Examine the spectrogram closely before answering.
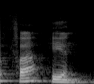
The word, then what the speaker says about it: Fahien: फाहियन का स्पेलिंग में बता देता हूँ, FAHIEN, प्रोनाउंसिएशन भी ऐसा होगा, फाहियन, ठीक है।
